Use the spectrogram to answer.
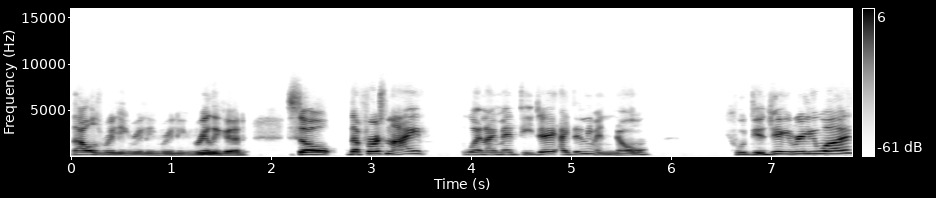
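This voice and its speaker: A woman's fairly high, bright, sharp voice in a Mexican accent, at a fairly slow pace with lively intonation and long, frequent pauses. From Mexico. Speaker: professional wrestler. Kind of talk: casual interview. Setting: video call. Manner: casual, filler-heavy speech.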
